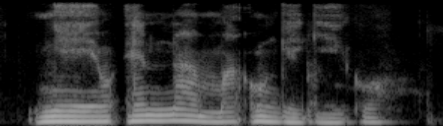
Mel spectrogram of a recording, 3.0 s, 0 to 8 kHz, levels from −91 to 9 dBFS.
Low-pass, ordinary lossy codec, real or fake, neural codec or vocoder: 7.2 kHz; none; fake; codec, 16 kHz, 6 kbps, DAC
